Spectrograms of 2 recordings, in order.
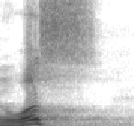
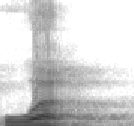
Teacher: Wawnya juga tipis, tidak boleh tebal karena pengaruh shad, bukan was tapi wa.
